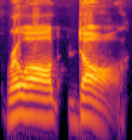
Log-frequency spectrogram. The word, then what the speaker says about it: Roald Dahl: thanks for helping pronounce me know how to pronounce rowald doll so doll of course the the um former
